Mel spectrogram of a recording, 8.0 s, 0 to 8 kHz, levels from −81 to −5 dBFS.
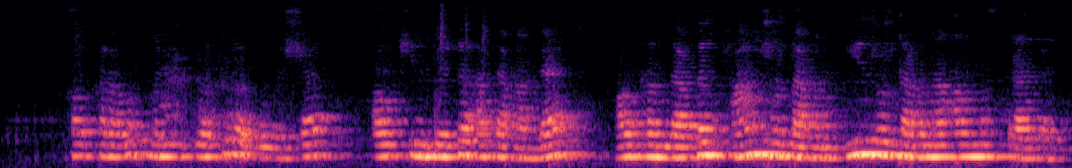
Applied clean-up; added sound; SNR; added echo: neural separator model SepFormer DNS4.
